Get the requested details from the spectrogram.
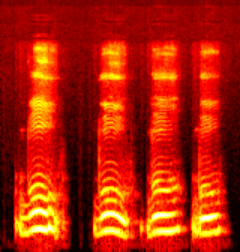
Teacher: واو مدیہ یعنی ہونٹوں کو مضبوطی سے گول کرنا اور زبان کو پچھلا حصہ اوپر اٹھانے سے ادا ہوتا ہے. تو یہ پچھلا حصہ ہم نے کیوں اٹھایا نہیں بلکہ اٹھ گیا, سمجھ لیں, ٹھیک ہے.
